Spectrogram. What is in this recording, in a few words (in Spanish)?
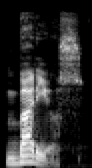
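"varios", Spanish, male; mekanta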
